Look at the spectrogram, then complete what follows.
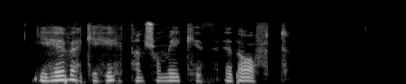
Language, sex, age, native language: Icelandic, female, 40-49, Icelandic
